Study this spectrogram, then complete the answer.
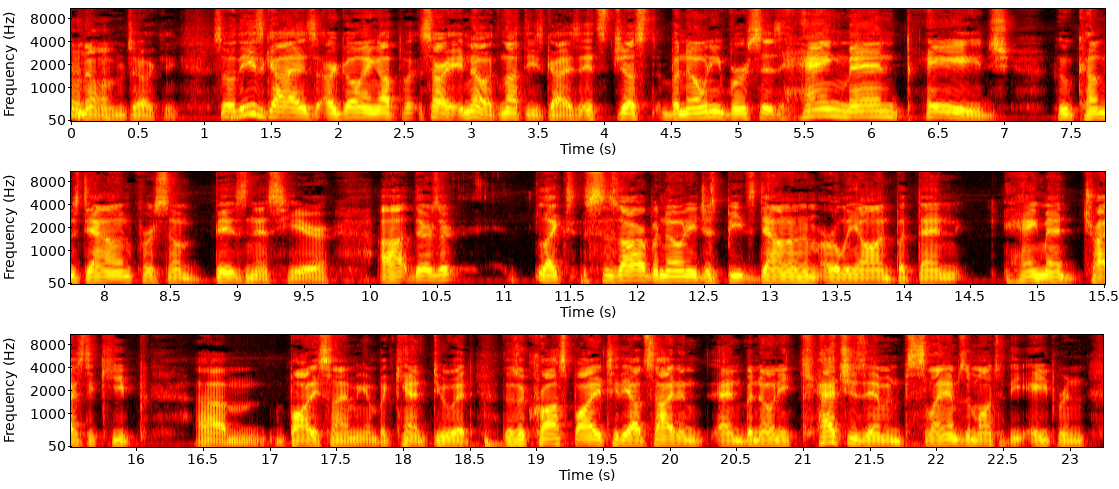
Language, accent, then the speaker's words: English; Canada; I'm a Canadian boy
